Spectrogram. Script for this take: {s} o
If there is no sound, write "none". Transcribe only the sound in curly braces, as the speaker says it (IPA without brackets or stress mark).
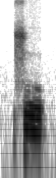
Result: s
